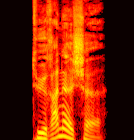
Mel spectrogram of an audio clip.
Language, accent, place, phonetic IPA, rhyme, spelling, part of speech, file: German, Germany, Berlin, [tyˈʁanɪʃə], -anɪʃə, tyrannische, adjective, De-tyrannische.ogg
- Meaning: inflection of tyrannisch: 1. strong/mixed nominative/accusative feminine singular 2. strong nominative/accusative plural 3. weak nominative all-gender singular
